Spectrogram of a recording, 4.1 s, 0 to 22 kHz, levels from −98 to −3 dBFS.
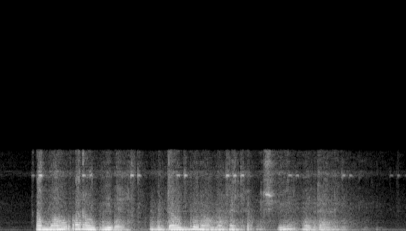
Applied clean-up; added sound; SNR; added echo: neural mask model RNNoise.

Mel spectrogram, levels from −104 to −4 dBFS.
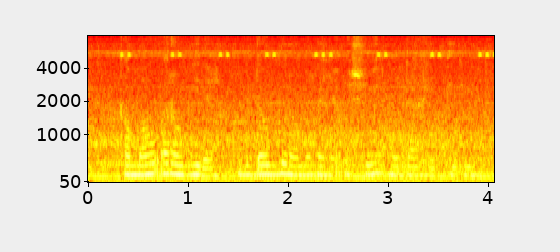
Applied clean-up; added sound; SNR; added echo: none; Cricket; 4 dB; none.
